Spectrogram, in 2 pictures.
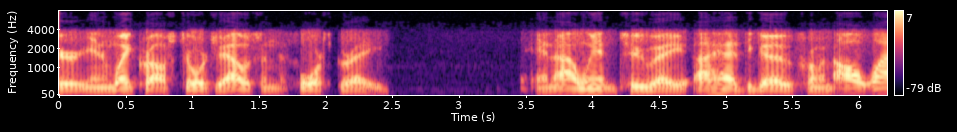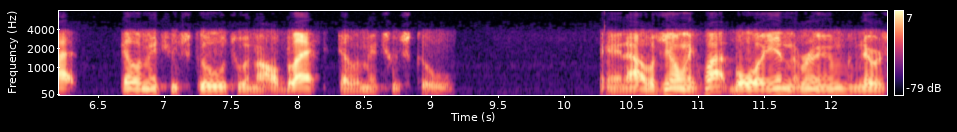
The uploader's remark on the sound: We continue taking your phone calls on this very special Martin Luther King Day, holiday.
